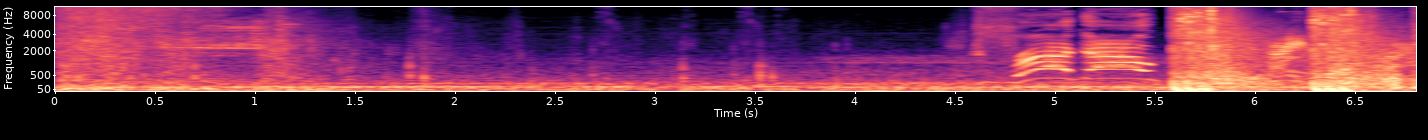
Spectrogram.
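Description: Gunfire crackles in Halo 3 on the Ark mission, scattered distant shots and footsteps giving way to sweeping weapon whines and a closer burst of fire near the end.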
